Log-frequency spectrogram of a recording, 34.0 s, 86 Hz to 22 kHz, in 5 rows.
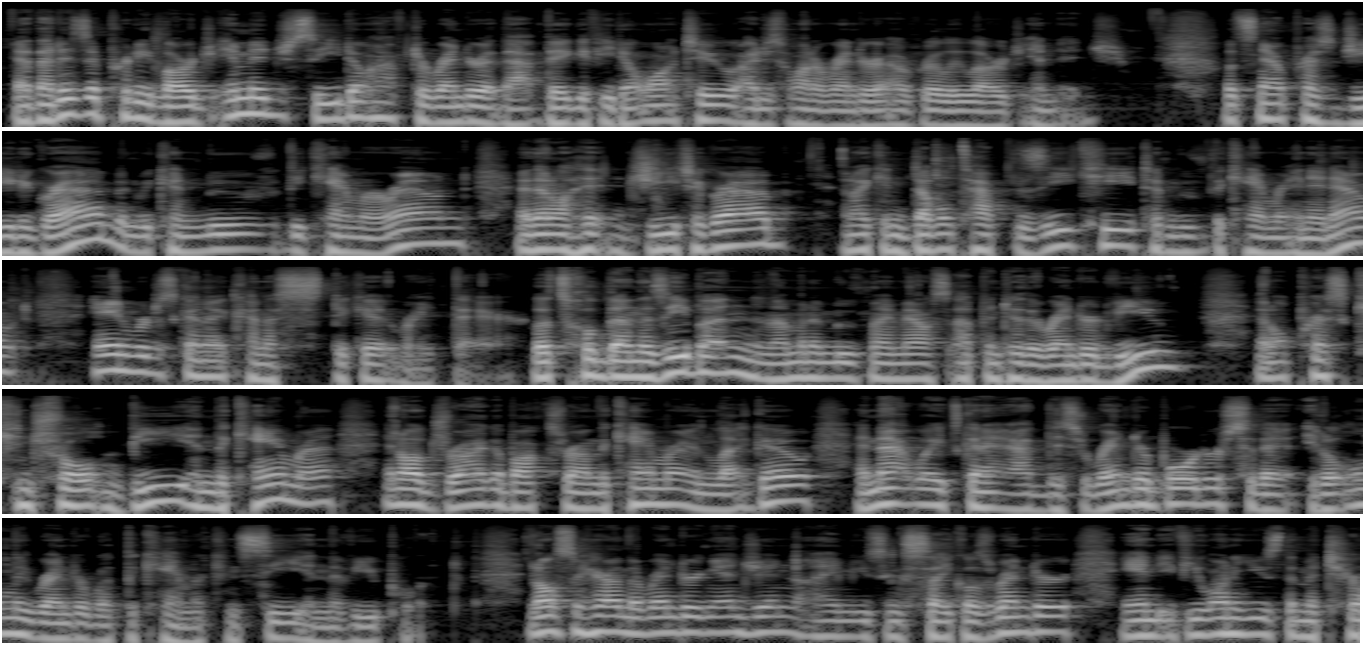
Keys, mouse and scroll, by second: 4.4 click, 6.4 g, 9.0 shift+click, 9.9 g, 11.1 z, 11.2 z, 13.2 shift+click, 13.5-17.1 typing, 14.3 shift+click, 14.6-16.2 shift+drag, 18.8-20.4 scroll down 1, 21.0 ctrl+b, 22.0-23.8 drag, 28.0 shift+middle click, 28.2-29.3 shift+middle drag, 28.2-28.7 shift+scroll down 2, 28.7 shift+scroll up 2, 29.4-34.0 shift+middle drag, 30.3 shift+click.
